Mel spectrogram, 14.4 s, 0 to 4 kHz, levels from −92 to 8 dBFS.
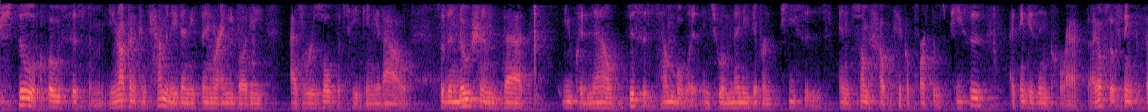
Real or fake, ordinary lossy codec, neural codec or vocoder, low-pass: real; AAC, 24 kbps; none; 3.6 kHz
